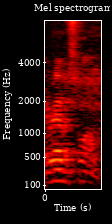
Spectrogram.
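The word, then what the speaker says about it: Ramaswamy: a hoop in a holler there um Rams ramswamy how do you say that OD yeah ramaswami ramaswami I know where you got that out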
